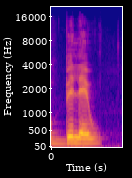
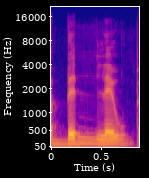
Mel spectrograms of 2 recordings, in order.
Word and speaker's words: benleu: Alors, on prononce beleu et pas benleu. Parce que ça s'écrit B-E-N-L-E-U. Et on va pas prononcer benleu, on va prononcer beleu.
